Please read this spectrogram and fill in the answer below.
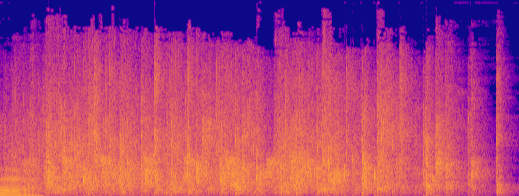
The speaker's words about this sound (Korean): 예, 감동 아닙니까? 예, 박수 한번 칩시다.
